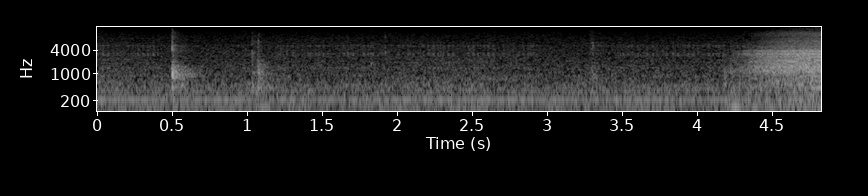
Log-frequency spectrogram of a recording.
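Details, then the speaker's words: A DreamStation Auto CPAP (DSX500H11) with a nasal pillow cushion mask, used by a sleep apnea patient three days after nasal blockage surgery, gives steady rushing air over a low motor hum, the airflow swelling louder near the end. "I haven't used it since the surgery that's already been three days but here's the difference with the air"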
